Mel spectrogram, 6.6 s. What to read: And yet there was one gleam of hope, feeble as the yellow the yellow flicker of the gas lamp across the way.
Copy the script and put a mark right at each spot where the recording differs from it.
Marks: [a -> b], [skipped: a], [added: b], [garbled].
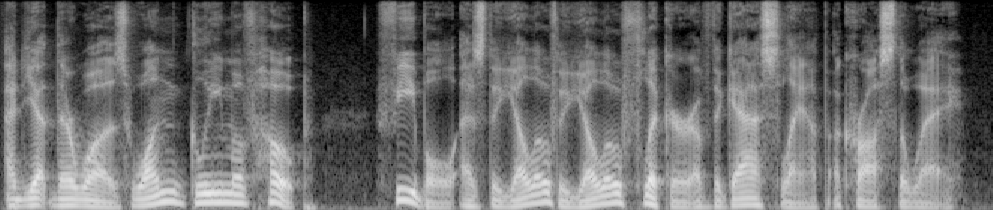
And yet there was one gleam of hope, feeble as the yellow the yellow flicker of the gas lamp across the way.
